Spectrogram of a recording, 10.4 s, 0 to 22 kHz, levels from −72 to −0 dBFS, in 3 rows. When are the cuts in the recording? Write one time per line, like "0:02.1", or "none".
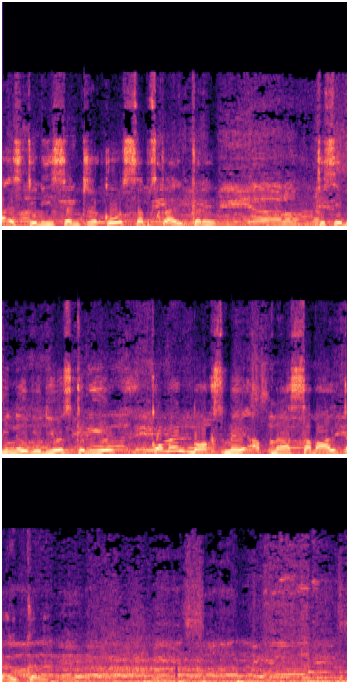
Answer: none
